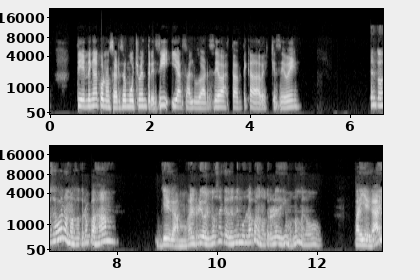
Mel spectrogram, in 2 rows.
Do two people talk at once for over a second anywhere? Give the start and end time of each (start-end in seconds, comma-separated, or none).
none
